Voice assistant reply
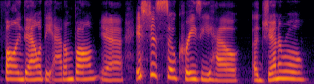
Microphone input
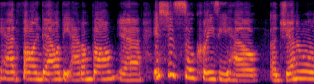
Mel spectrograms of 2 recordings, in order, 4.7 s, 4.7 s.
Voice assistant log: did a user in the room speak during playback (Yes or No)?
No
